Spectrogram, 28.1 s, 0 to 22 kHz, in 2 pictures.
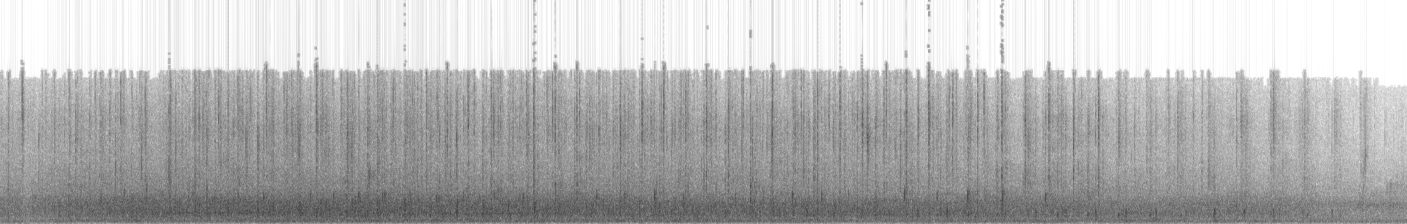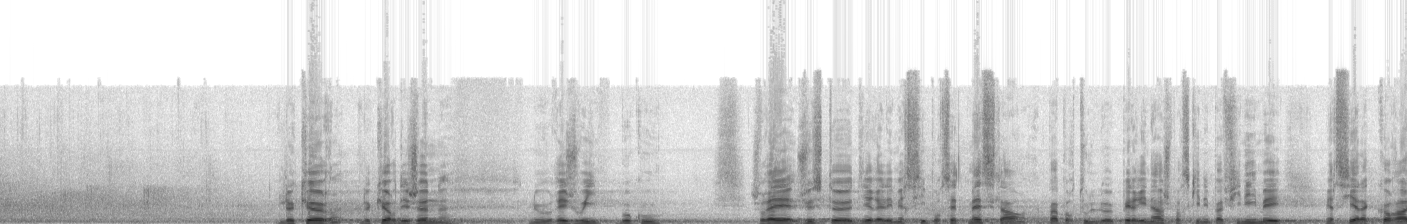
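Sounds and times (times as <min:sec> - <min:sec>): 
crowd applauding: 0:00.0 - 0:16.4
speech: 0:16.9 - 0:18.8, 0:19.4 - 0:20.8, 0:21.6 - 0:28.1.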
